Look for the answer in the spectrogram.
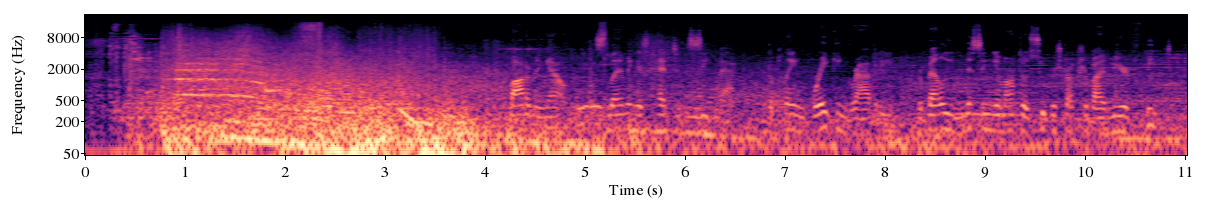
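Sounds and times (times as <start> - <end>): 
bombs exploding: 0.6 - 8.6
speech: 5.6 - 11.0.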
